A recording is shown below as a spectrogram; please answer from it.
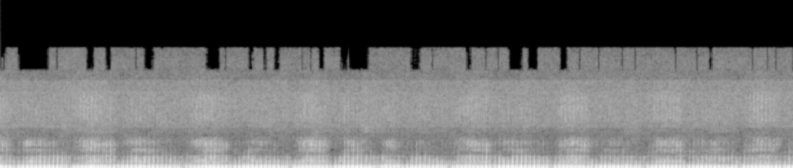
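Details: Haku, a fluffy male pet cat described as a cuddle lover, purrs while having a massage indoors: a deep, steady, rumbling purr that pulses in regular breathing cycles, roughly one and a half per second, with no other sounds.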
